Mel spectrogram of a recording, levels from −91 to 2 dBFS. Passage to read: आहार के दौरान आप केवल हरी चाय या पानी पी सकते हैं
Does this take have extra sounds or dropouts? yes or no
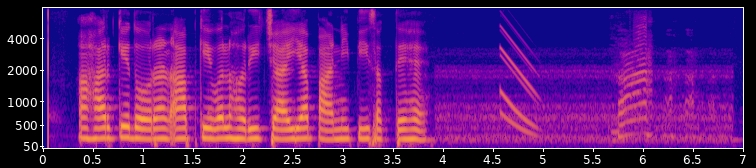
yes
